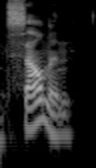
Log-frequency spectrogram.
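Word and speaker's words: Salman: I don't think it's pronounced like that. – It's S-A-L-M-A-N, Salmon. – Okay, again. – Like Salmon Rushdie.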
